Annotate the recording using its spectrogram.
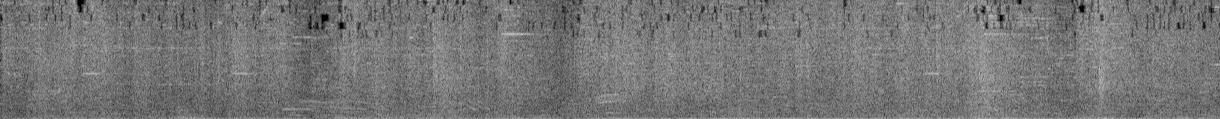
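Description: Magic spells crackle, blast and whoosh in a hectic battle.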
